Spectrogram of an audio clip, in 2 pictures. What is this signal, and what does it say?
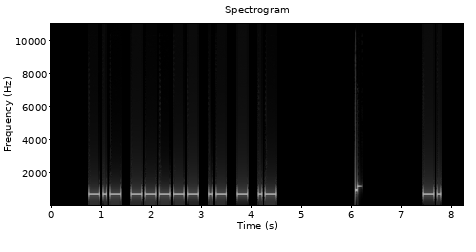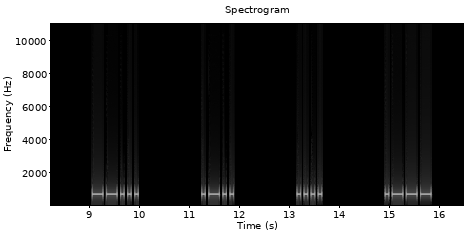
Morse code, heard as a keyed tone, about 17 wpm, spaced as for 9 wpm, 700 Hz. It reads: K0ATA N7LHJ
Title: USA Call Signs - 5 Characters - 6x Character Spacing - 17wpm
